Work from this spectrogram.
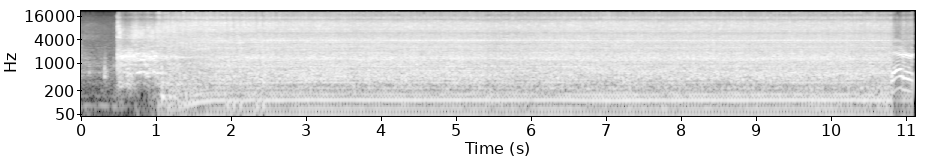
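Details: Kohler Command 20 hp V-twin sewer-jetter engine, carburetor repaired, restarted after excess oil was drained (overfilled oil had blown smoke out the muffler): cranks briefly, catches, settles to a steady even idle, no misses or knocks; running normally.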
